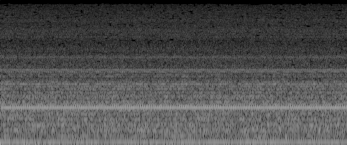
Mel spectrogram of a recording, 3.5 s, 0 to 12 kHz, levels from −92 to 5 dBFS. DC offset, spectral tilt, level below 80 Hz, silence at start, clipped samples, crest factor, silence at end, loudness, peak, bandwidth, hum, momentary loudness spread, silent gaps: under 0.1%; -4.5 dB/octave; -44 dBFS; 0 s; under 0.1%; 12 dB; 0 s; -36 LUFS; -24 dBFS; 11.5 kHz; 50 Hz at -55 dBFS; 0 LU; none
